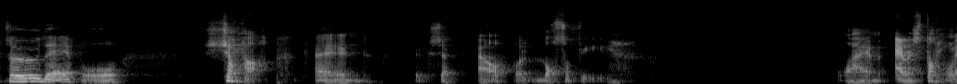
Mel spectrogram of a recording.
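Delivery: loud, lecturing ancient philosopher; pompous Aristotle. Retold or imitated. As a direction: boom it out like a smug philosopher. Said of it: "That's the sort of shit they probably thought".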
